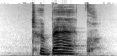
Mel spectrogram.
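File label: "shinny-ball", Takelma word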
